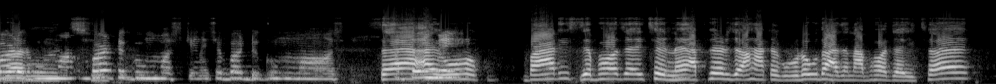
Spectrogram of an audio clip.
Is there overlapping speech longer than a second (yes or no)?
no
